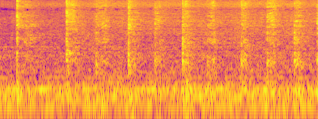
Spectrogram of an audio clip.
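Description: Shrimp and veggie fried rice stir-frying in a hot wok, a steady sizzle broken by rhythmic scraping strokes of the spatula about twice per second, close and loud with no talking.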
